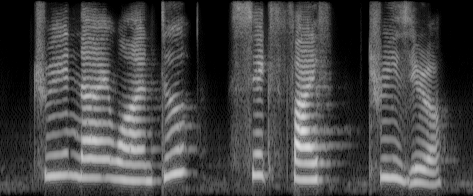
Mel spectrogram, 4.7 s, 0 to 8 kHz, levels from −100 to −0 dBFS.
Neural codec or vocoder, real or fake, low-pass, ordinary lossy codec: codec, 16 kHz, 2 kbps, X-Codec, HuBERT features, trained on general audio; fake; none; none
